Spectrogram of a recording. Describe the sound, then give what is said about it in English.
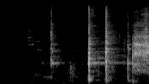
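Someone drinks water noisily: a few sharp, loud gulps and glassy clinks in quick succession, followed by a breathy, hissing rush of air. “That was a very loud way to drink water.”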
